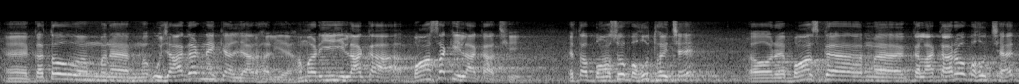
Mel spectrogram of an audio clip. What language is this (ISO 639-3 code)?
mai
